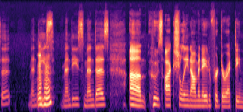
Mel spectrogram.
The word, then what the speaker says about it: Mendes: it's directed by Sam Mendes it's how you pronounce it Mandy's Mendes who's actually nominated for directing this year for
